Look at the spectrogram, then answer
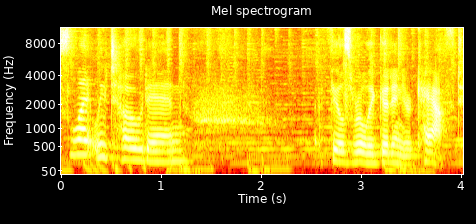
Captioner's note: exhales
